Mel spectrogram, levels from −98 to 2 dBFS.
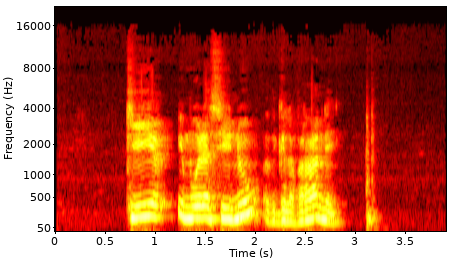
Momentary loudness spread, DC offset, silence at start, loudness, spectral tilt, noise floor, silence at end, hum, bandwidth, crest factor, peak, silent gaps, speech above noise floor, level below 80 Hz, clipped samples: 21 LU; under 0.1%; 0.7 s; -14 LUFS; -7.5 dB/octave; -63 dBFS; 0.7 s; none; 10.5 kHz; 14 dB; -2 dBFS; none; 50 dB; -54 dBFS; under 0.1%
